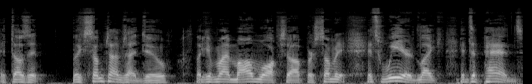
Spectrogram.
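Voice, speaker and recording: Here is a man with a plain, everyday voice at a medium pitch. He speaks at a fairly quick pace with ordinary pitch variation. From southern Pennsylvania (Littlestown), southern family ties. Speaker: musician. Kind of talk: casual chat.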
